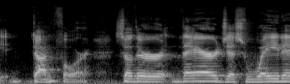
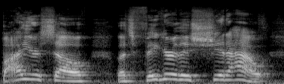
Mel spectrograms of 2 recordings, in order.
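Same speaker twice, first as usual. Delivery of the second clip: mock freak-out, pitched up high; retold freaking out; 7 semitones higher than usual. Sanborn freaks out at his partner's recklessness, imitated high-pitched panic. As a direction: play a panicked teammate, voice climbing. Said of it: "And he's freaking out".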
